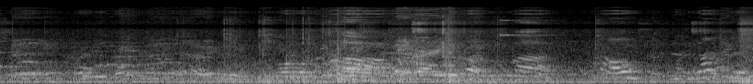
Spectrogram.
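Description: Skate wheels roll and scrape across a hard floor in a large echoing hall.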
